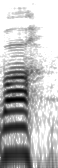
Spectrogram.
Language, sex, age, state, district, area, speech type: Urdu, male, 18-30, Uttar Pradesh, Gautam Buddha Nagar, rural, read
